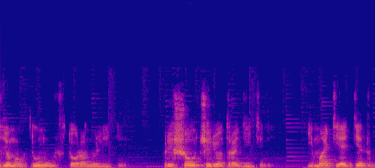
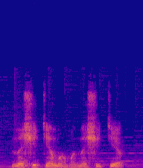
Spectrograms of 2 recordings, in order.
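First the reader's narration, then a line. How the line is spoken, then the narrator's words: Quiet. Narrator (Russian): тихо произнес Влад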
